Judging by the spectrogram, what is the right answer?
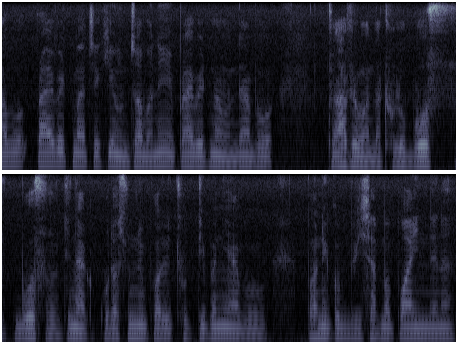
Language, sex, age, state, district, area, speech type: Nepali, male, 18-30, West Bengal, Darjeeling, urban, spontaneous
